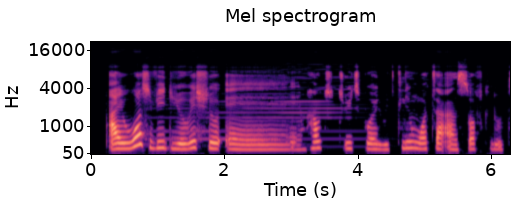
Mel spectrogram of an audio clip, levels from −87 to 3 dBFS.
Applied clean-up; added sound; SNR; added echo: classical method spectral subtraction.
